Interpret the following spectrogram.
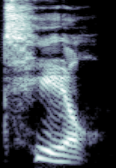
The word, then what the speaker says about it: Thiel: team thicks you know even though it's spelled with a th his name is pronounced like the color peter teal we're gonna have to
